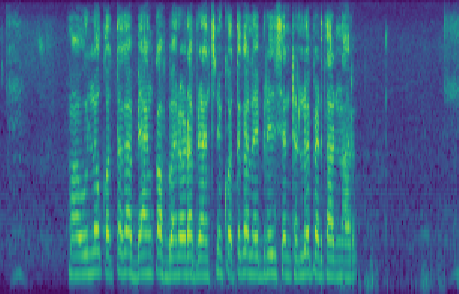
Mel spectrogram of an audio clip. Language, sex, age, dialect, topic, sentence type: Telugu, male, 18-24, Central/Coastal, banking, statement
